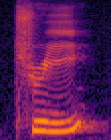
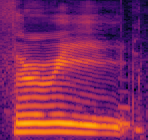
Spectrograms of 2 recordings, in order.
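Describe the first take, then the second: First: The word starts with a plain t sound. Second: The word starts with a th sound. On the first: It sounds like the word for a tree. The speaker calls it wrong. "eu sempre tenho esse erro. Eu vou falar o tree" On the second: It names the number three. The speaker calls it right. "Ah, é mesmo"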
